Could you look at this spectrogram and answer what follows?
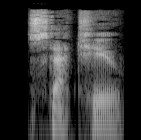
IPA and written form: ˈstætʃ.uː (Statue)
